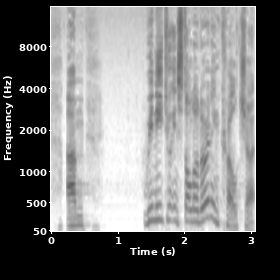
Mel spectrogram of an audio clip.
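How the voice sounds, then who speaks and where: In a very clean recording with a silent background, a man with a Flemish accent speaks at a moderate pace with very wide pitch swings. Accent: Flemish Belgian Dutch accent in English. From Belgium, Flanders (Ghent). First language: Dutch. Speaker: conference speaker on public administration. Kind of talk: conference presentation.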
